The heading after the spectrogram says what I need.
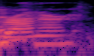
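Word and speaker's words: Gruner: Is that his job to hunt down This is our main man right here, Olivier Grunier? Grunner. Grunner? That's the French Very French.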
